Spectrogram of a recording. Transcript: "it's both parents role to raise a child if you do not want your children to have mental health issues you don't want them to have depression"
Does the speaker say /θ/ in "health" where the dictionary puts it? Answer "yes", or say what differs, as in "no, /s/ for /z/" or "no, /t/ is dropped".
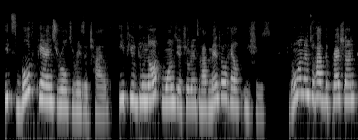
yes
